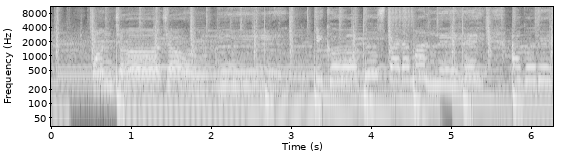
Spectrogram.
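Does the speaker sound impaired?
No.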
